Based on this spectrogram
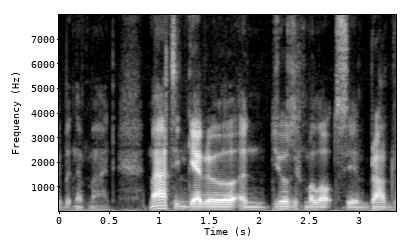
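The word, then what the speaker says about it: Gero: Uh and the fact that we've got Martin Grow, who I pronounced Gerro in video the other day, but never mind. Martin Grow and Joseph Malots and Brad right there.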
